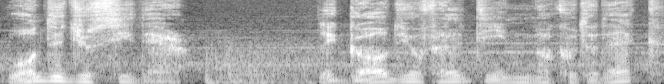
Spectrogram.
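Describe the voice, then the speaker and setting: Game scholar: eager, halting, lowish register, lively intonation. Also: male voice, faint music behind. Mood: curious. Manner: halting, searching for words. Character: eager, hesitant male scholar with theories. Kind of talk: video game cutscene dialogue.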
